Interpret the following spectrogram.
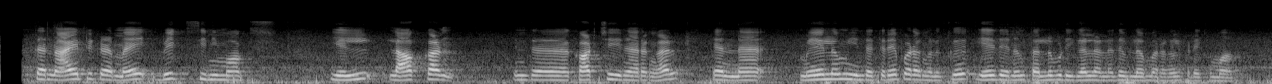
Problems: constant background noise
